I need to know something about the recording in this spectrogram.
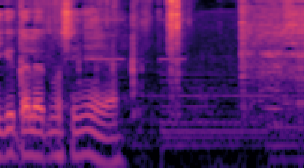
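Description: Car keys jingle in a hand.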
